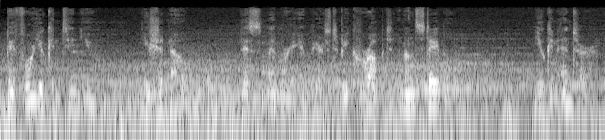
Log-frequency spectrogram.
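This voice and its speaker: An actor playing a condescending, measured AI guide in a sci-fi horror video game. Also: male voice, medium pitch, expressive, heavy background noise, lightly acted. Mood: grave, measured. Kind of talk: scripted video game dialogue. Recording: loud game music and alarms over voice.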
